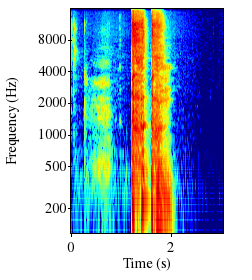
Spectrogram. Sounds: Cough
